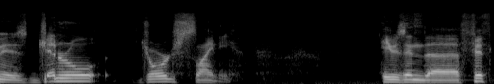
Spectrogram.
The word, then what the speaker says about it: Sliney: the Indian Wars tiny now how how do you spell that s-l-i-n-e-y just like it sounds okay because it's if you're not listening carefully it sounds like slimy and I'm thinking George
